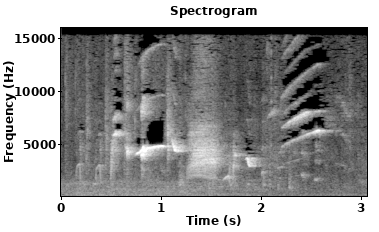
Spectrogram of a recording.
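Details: Seagreen parrotfinches feeding and interacting, giving high, thin chirps and a sharp tweet, then a brief hissy burst and a few fainter descending notes amid light rustling.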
